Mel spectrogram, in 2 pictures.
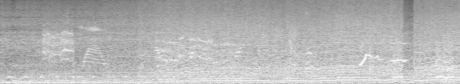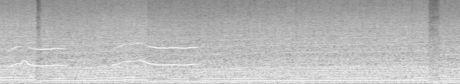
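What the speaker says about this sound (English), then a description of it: "I am sliding." A car slides and skids with tires squealing over a steady, loud engine drone, a few rising squeal tones sweeping through, with an occasional voice underneath.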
